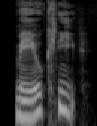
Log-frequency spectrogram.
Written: mavekneb

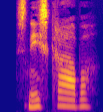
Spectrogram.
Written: sneskraber

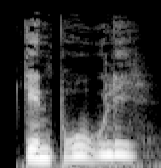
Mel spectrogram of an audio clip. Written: genbrugelig

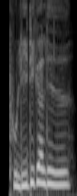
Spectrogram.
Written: POLITIKERLEDE

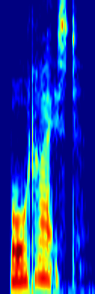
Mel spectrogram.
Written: bortrejst

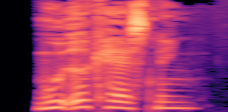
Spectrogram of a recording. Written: MUDDERKASTNING

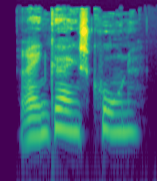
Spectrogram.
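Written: RENGØRINGSKONE

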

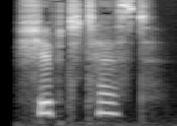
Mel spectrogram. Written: shifttast

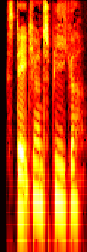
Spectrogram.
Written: stadionspeaker

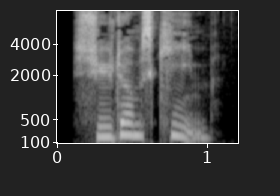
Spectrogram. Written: SYGDOMSKIMS

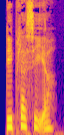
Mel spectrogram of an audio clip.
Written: DEPLACERE

